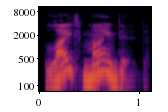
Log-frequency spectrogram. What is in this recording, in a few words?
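"light-minded", English, British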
